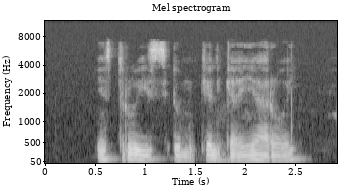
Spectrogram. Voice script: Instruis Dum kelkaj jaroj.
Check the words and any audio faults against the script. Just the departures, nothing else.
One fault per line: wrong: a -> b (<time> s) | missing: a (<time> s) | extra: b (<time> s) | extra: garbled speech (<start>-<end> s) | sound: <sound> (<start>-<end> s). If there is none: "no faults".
no faults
